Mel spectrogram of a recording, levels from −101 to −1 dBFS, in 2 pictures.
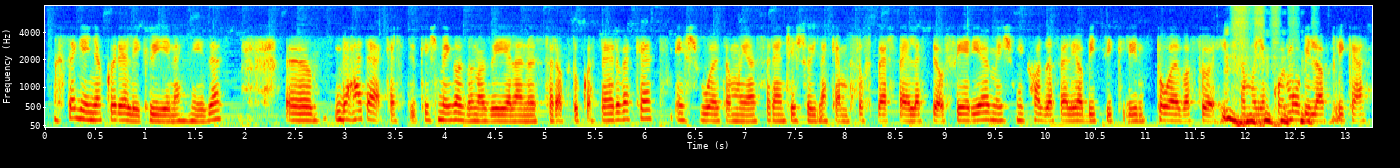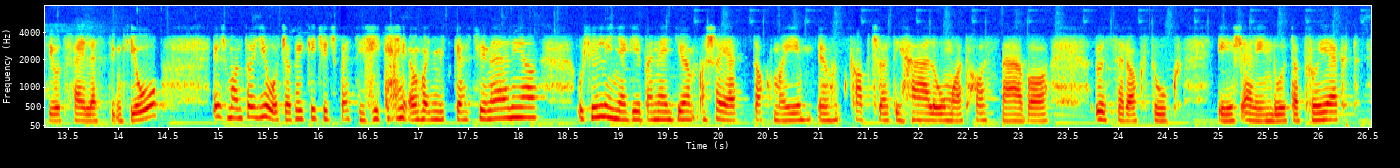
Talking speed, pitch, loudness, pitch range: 150 wpm, 175 Hz, -14 LUFS, 160-200 Hz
